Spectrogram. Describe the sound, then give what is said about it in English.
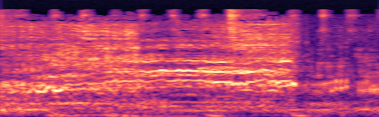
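A loud, continuous high-pitched squealing, like a bunch of angry pigs, apparently a voice imitating pig squeals, holding steady for almost two seconds before tapering slightly at the end. “You're squealing. It's like a bunch of angry pigs.”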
